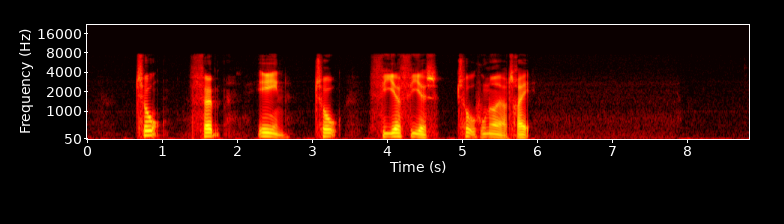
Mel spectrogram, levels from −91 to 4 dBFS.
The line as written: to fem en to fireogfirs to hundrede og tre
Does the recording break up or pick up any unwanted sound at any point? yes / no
no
